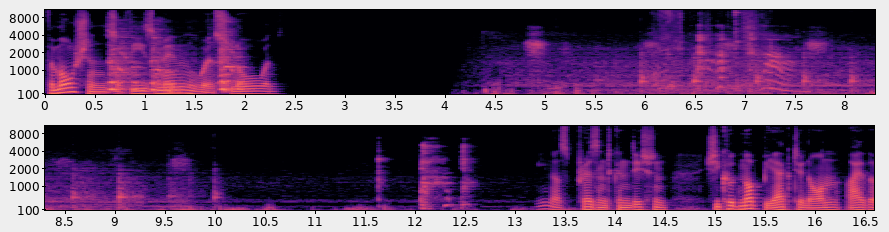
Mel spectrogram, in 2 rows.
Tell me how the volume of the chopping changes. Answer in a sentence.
The volume of the chopping stays about the same.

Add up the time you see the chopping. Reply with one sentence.
The chopping can be heard for 5 seconds in total.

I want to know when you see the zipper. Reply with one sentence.
The zipper can be heard from 6.0 to 7.3 s.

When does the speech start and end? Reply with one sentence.
You can hear the speech from 0.0 to 2.4 s and from 13.2 to 16.5 s.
